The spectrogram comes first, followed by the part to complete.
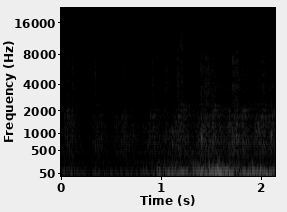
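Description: Near silence, with faint rapid clicking that picks up about a second in.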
